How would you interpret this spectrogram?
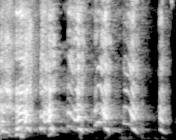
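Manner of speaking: loud, high burst of laughter; delighted laugh. Real, not acted. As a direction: break into a big high laugh. Listener delighted by the story.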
